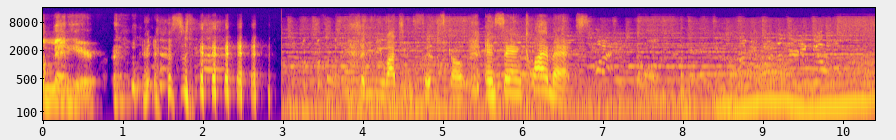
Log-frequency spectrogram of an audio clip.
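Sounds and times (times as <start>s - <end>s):
speech: 0.0s - 6.8s
laughter: 0.9s - 6.4s
Porsche Carrera sports car engine revving as it drives off: 7.8s - 10.3s.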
